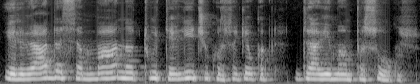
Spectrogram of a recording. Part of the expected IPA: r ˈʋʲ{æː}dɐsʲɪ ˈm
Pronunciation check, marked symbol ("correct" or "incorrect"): correct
